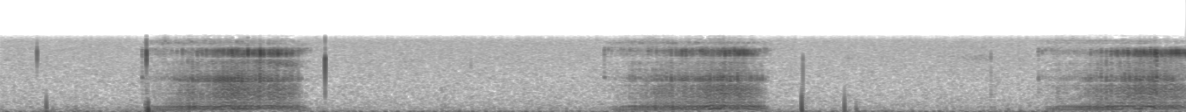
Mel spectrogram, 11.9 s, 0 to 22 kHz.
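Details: Adult man snoring: three long, harsh snores about four seconds apart, roughly 15 breaths a minute, over steady room hiss; typical snoring.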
